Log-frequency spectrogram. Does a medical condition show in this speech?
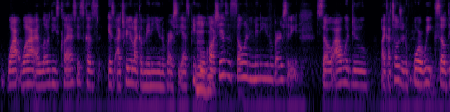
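No.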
